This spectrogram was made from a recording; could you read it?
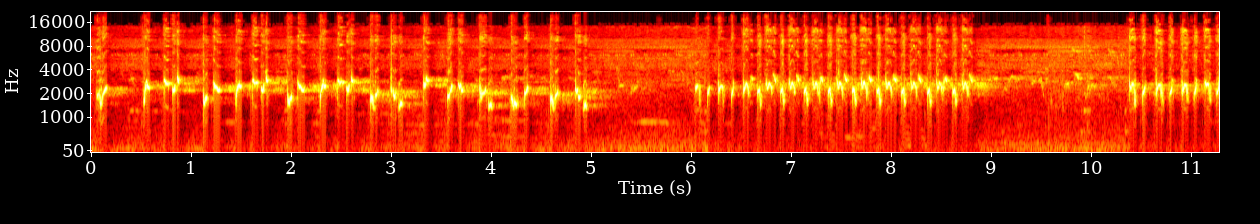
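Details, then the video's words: Yellow-vented bulbul (trucukan) in energetic 'ropel panjang' style, a lure to make other bulbuls sing: long runs of rapid, chattering, bubbly notes, a pause near six seconds, then a dense warbling burst and a final short phrase. "Trucukan GACOR ngalas ROPEL PANJANG suara alam AMPUH buat pancingan jadikan trucuk Gacor GARUDA"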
